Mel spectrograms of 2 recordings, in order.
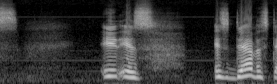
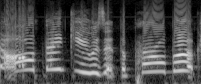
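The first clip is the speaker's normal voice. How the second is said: much higher, delighted and flattered. Retold or imitated. Comedian thanking a fan, much higher and delighted. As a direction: squeal a pleased thank-you.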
